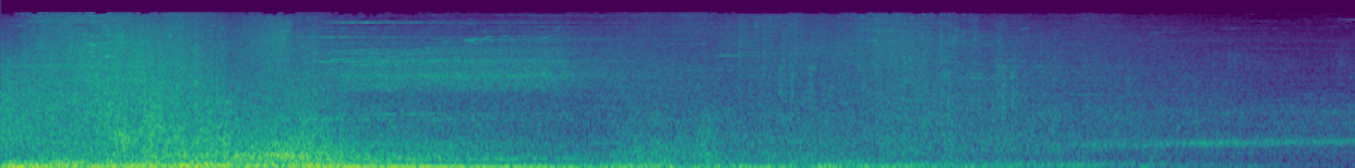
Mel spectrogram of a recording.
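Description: A triumphant game fanfare booms out and slowly fades away.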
